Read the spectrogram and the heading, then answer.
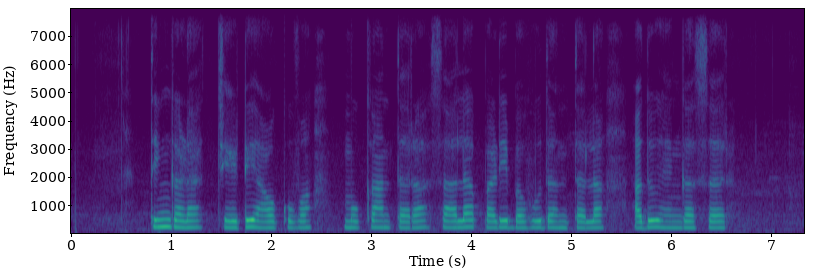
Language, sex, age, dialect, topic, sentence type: Kannada, female, 18-24, Central, banking, question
